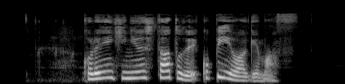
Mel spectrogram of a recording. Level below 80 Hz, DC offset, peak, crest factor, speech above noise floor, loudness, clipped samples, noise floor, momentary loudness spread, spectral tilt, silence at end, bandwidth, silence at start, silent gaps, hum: -72 dBFS; under 0.1%; -4 dBFS; 18 dB; 31 dB; -20 LUFS; under 0.1%; -51 dBFS; 12 LU; -3.5 dB/octave; 0.5 s; 11.5 kHz; 0.85 s; none; none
